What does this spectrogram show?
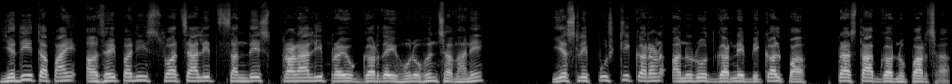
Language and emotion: Nepali, neutral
